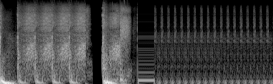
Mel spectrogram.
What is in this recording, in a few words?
Glitched Beat 175BPM; glitch kit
